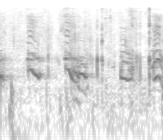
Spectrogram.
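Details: Blenheim Cavalier King Charles Spaniel puppies, six weeks old, from a litter of five kept in a home puppy pen. Soft, thin whimpers slide downward in pitch, four or five quick cries with brief quiet gaps in a small room.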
